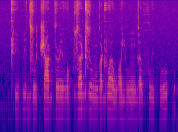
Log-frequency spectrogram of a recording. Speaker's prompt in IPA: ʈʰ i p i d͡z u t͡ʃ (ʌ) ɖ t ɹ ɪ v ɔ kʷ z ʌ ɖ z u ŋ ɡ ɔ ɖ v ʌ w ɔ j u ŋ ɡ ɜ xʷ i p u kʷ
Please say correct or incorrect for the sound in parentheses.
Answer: incorrect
